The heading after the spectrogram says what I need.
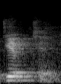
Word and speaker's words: diptych: Don't call it a dipstick and don't call it a dipshit. It's a diptych, yes.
